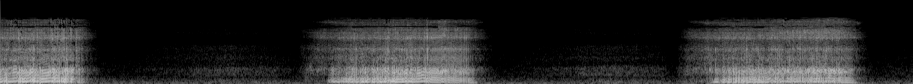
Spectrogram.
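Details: Snoring recorded with the SnoreLab phone app: three loud, rough snores at a steady pace of about 16 breaths a minute, with quiet pauses between them. Typical sleep snoring.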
